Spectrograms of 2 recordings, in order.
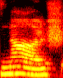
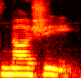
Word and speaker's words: Nagy: So one person says that it's Naj, and another one says it's Naji. So not Nagy.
